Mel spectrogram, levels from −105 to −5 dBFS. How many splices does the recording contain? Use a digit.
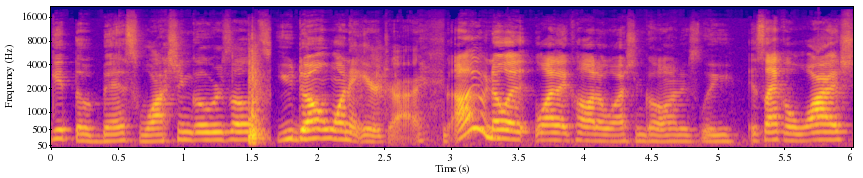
2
